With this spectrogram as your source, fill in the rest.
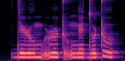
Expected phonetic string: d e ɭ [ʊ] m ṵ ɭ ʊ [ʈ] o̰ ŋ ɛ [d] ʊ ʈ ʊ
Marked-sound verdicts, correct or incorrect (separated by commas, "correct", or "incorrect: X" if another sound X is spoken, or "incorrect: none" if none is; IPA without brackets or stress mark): correct, correct, correct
